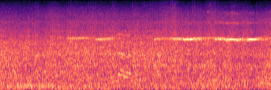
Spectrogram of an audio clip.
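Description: A Pakistani Greenline express train runs steadily on its rails, with a continuous close rumble of wheels and carriage noise and a thin metallic squeal drifting above the din throughout.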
